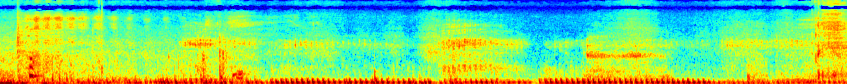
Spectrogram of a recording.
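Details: Pet puma Messi, affectionate and hungry for breakfast early on a Tuesday morning; steady low throbbing purr running almost continuously, briefly breaking midway, with quiet human voices over it.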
